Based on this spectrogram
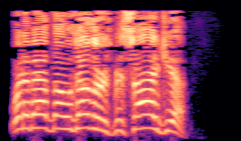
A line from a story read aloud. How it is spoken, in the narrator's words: shouted the chief of police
